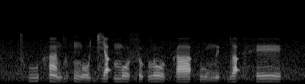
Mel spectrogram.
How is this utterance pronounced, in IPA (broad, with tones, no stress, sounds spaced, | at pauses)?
tʰ u˦ h ã˦˨ d ʊ˦ ʔ ŋ o˨ d͡ʑ ä˦ ʔ m o˦˨ sʰ ʊ˦ ʔ l o˦˨ ʊ̯ k ä˦ ʔ u˦˨ m ɪ˦ ʔ d ä˦ ʔ h e˦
